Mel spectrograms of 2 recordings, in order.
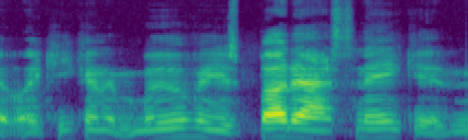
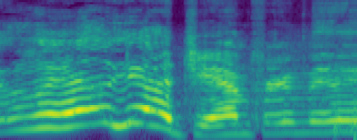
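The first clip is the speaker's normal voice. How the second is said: excited; 8 semitones higher, 7 dB louder than usual. Retold or imitated. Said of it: "I was like".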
